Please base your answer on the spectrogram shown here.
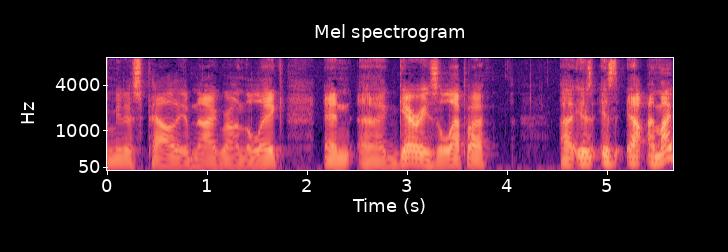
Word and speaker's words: Zalepa: of Niagara-on-the-Lake, and Gary Zalepa. Am I pronouncing Gary? I'm sorry. Am I pronouncing Gary's name correctly? Yeah, no, you nailed it.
